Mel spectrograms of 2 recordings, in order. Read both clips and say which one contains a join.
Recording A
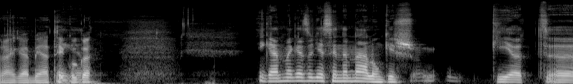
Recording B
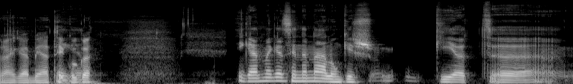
B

